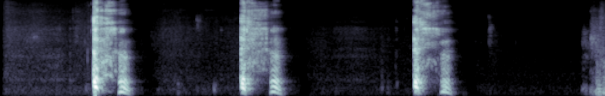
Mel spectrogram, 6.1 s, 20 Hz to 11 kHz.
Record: {"three_cough_length": "6.1 s", "three_cough_amplitude": 32768, "three_cough_signal_mean_std_ratio": 0.21, "survey_phase": "beta (2021-08-13 to 2022-03-07)", "age": "45-64", "gender": "Female", "wearing_mask": "No", "symptom_sore_throat": true, "smoker_status": "Never smoked", "respiratory_condition_asthma": false, "respiratory_condition_other": false, "recruitment_source": "REACT", "submission_delay": "5 days", "covid_test_result": "Negative", "covid_test_method": "RT-qPCR"}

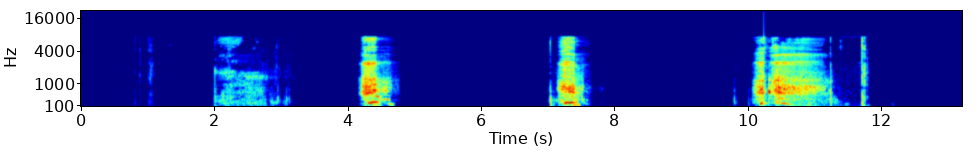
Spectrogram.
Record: {"exhalation_length": "13.2 s", "exhalation_amplitude": 30747, "exhalation_signal_mean_std_ratio": 0.27, "survey_phase": "beta (2021-08-13 to 2022-03-07)", "age": "45-64", "gender": "Male", "wearing_mask": "Yes", "symptom_none": true, "smoker_status": "Never smoked", "respiratory_condition_asthma": false, "respiratory_condition_other": false, "recruitment_source": "REACT", "submission_delay": "10 days", "covid_test_result": "Negative", "covid_test_method": "RT-qPCR", "influenza_a_test_result": "Negative", "influenza_b_test_result": "Negative"}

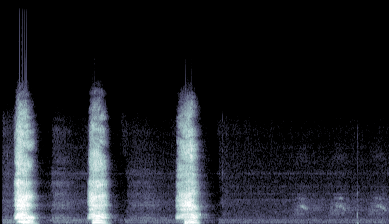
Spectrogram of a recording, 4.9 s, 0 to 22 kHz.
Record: {"exhalation_length": "4.9 s", "exhalation_amplitude": 26724, "exhalation_signal_mean_std_ratio": 0.29, "survey_phase": "beta (2021-08-13 to 2022-03-07)", "age": "45-64", "gender": "Female", "wearing_mask": "No", "symptom_cough_any": true, "symptom_runny_or_blocked_nose": true, "symptom_abdominal_pain": true, "symptom_diarrhoea": true, "symptom_headache": true, "symptom_other": true, "smoker_status": "Ex-smoker", "respiratory_condition_asthma": false, "respiratory_condition_other": false, "recruitment_source": "Test and Trace", "submission_delay": "2 days", "covid_test_result": "Positive", "covid_test_method": "RT-qPCR", "covid_ct_value": 19.3, "covid_ct_gene": "ORF1ab gene"}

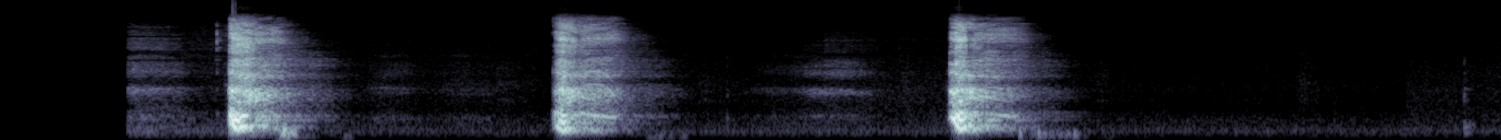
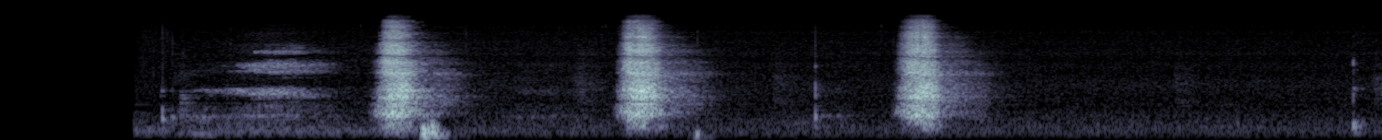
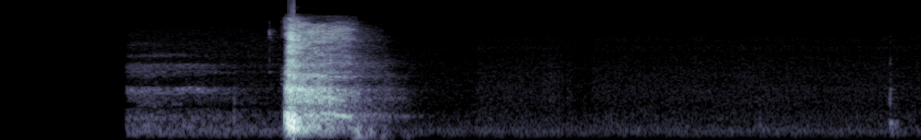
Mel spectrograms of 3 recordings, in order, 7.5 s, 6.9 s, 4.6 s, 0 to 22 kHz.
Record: {"three_cough_length": "7.5 s", "three_cough_amplitude": 30371, "three_cough_signal_mean_std_ratio": 0.21, "exhalation_length": "6.9 s", "exhalation_amplitude": 8833, "exhalation_signal_mean_std_ratio": 0.26, "cough_length": "4.6 s", "cough_amplitude": 32691, "cough_signal_mean_std_ratio": 0.15, "survey_phase": "alpha (2021-03-01 to 2021-08-12)", "age": "65+", "gender": "Female", "wearing_mask": "No", "symptom_none": true, "smoker_status": "Never smoked", "respiratory_condition_asthma": false, "respiratory_condition_other": false, "recruitment_source": "REACT", "submission_delay": "3 days", "covid_test_result": "Negative", "covid_test_method": "RT-qPCR"}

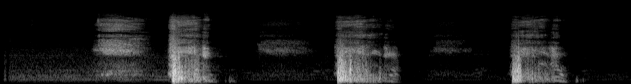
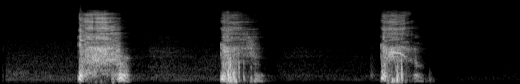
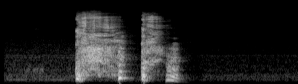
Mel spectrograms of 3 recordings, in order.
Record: {"exhalation_length": "6.3 s", "exhalation_amplitude": 32768, "exhalation_signal_mean_std_ratio": 0.31, "three_cough_length": "5.2 s", "three_cough_amplitude": 32768, "three_cough_signal_mean_std_ratio": 0.36, "cough_length": "3.0 s", "cough_amplitude": 32767, "cough_signal_mean_std_ratio": 0.42, "survey_phase": "beta (2021-08-13 to 2022-03-07)", "age": "18-44", "gender": "Male", "wearing_mask": "No", "symptom_none": true, "smoker_status": "Ex-smoker", "respiratory_condition_asthma": false, "respiratory_condition_other": false, "recruitment_source": "REACT", "submission_delay": "3 days", "covid_test_result": "Negative", "covid_test_method": "RT-qPCR"}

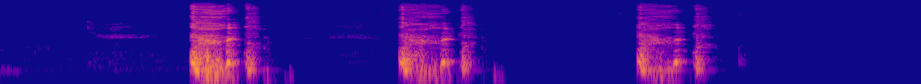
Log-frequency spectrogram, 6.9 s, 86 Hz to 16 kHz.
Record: {"three_cough_length": "6.9 s", "three_cough_amplitude": 26371, "three_cough_signal_mean_std_ratio": 0.29, "survey_phase": "beta (2021-08-13 to 2022-03-07)", "age": "45-64", "gender": "Female", "wearing_mask": "No", "symptom_none": true, "smoker_status": "Ex-smoker", "respiratory_condition_asthma": false, "respiratory_condition_other": false, "recruitment_source": "REACT", "submission_delay": "1 day", "covid_test_method": "RT-qPCR"}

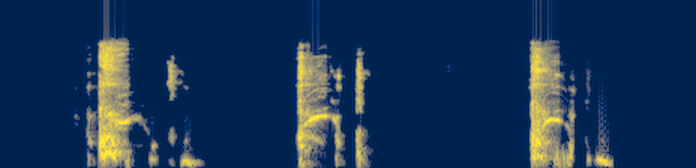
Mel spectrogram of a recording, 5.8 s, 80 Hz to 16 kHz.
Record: {"three_cough_length": "5.8 s", "three_cough_amplitude": 31009, "three_cough_signal_mean_std_ratio": 0.34, "survey_phase": "beta (2021-08-13 to 2022-03-07)", "age": "45-64", "gender": "Female", "wearing_mask": "No", "symptom_none": true, "symptom_onset": "5 days", "smoker_status": "Ex-smoker", "respiratory_condition_asthma": true, "respiratory_condition_other": false, "recruitment_source": "REACT", "submission_delay": "3 days", "covid_test_result": "Negative", "covid_test_method": "RT-qPCR", "influenza_a_test_result": "Negative", "influenza_b_test_result": "Negative"}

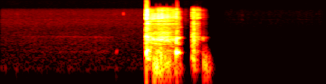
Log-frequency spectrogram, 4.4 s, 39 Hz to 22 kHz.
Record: {"cough_length": "4.4 s", "cough_amplitude": 32768, "cough_signal_mean_std_ratio": 0.23, "survey_phase": "beta (2021-08-13 to 2022-03-07)", "age": "18-44", "gender": "Female", "wearing_mask": "No", "symptom_cough_any": true, "symptom_new_continuous_cough": true, "symptom_runny_or_blocked_nose": true, "symptom_sore_throat": true, "symptom_abdominal_pain": true, "symptom_fever_high_temperature": true, "symptom_headache": true, "symptom_change_to_sense_of_smell_or_taste": true, "symptom_loss_of_taste": true, "symptom_onset": "4 days", "smoker_status": "Never smoked", "respiratory_condition_asthma": false, "respiratory_condition_other": false, "recruitment_source": "Test and Trace", "submission_delay": "2 days", "covid_test_result": "Positive", "covid_test_method": "RT-qPCR", "covid_ct_value": 15.1, "covid_ct_gene": "ORF1ab gene", "covid_ct_mean": 15.4, "covid_viral_load": "9200000 copies/ml", "covid_viral_load_category": "High viral load (>1M copies/ml)"}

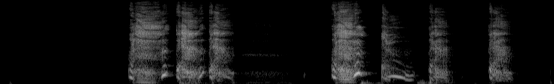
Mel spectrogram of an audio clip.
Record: {"cough_length": "5.5 s", "cough_amplitude": 9607, "cough_signal_mean_std_ratio": 0.45, "survey_phase": "beta (2021-08-13 to 2022-03-07)", "age": "45-64", "gender": "Female", "wearing_mask": "No", "symptom_cough_any": true, "symptom_runny_or_blocked_nose": true, "symptom_other": true, "symptom_onset": "3 days", "smoker_status": "Never smoked", "respiratory_condition_asthma": false, "respiratory_condition_other": false, "recruitment_source": "Test and Trace", "submission_delay": "1 day", "covid_test_result": "Positive", "covid_test_method": "RT-qPCR", "covid_ct_value": 38.3, "covid_ct_gene": "N gene"}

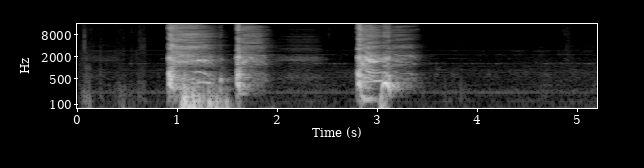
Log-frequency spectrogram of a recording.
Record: {"cough_length": "5.2 s", "cough_amplitude": 11855, "cough_signal_mean_std_ratio": 0.36, "survey_phase": "beta (2021-08-13 to 2022-03-07)", "age": "18-44", "gender": "Female", "wearing_mask": "No", "symptom_cough_any": true, "symptom_fatigue": true, "symptom_fever_high_temperature": true, "symptom_headache": true, "smoker_status": "Never smoked", "respiratory_condition_asthma": false, "respiratory_condition_other": false, "recruitment_source": "Test and Trace", "submission_delay": "1 day", "covid_test_result": "Positive", "covid_test_method": "RT-qPCR", "covid_ct_value": 16.4, "covid_ct_gene": "ORF1ab gene", "covid_ct_mean": 16.9, "covid_viral_load": "2900000 copies/ml", "covid_viral_load_category": "High viral load (>1M copies/ml)"}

